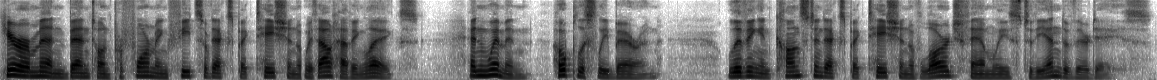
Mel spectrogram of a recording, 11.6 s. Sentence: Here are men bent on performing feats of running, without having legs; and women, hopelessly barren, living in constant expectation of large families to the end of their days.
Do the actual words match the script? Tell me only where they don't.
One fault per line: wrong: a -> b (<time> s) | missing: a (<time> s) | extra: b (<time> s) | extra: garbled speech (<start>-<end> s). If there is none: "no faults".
wrong: running -> expectation (2.1 s)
